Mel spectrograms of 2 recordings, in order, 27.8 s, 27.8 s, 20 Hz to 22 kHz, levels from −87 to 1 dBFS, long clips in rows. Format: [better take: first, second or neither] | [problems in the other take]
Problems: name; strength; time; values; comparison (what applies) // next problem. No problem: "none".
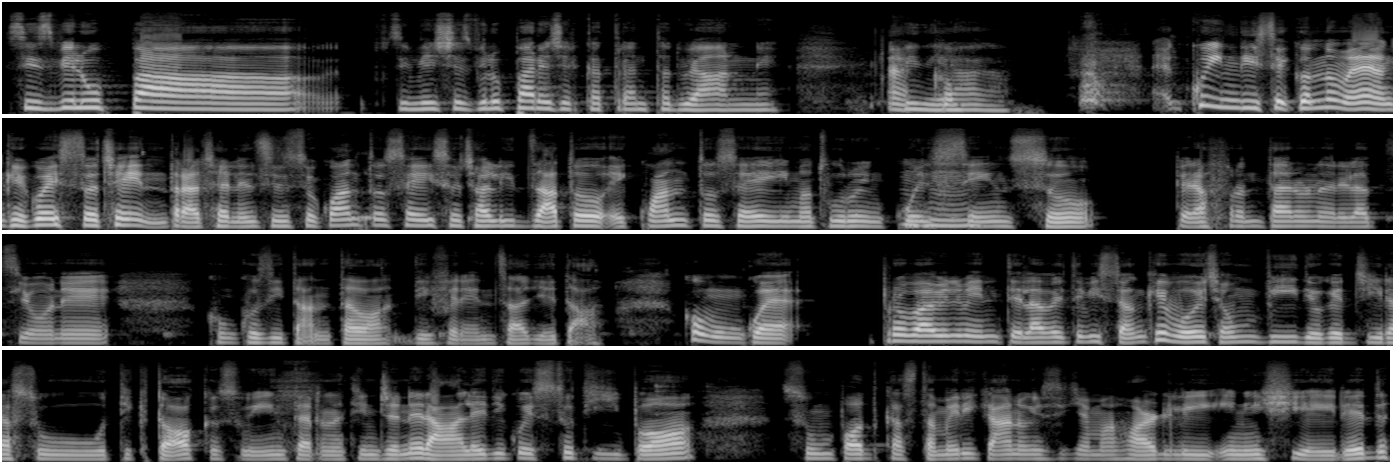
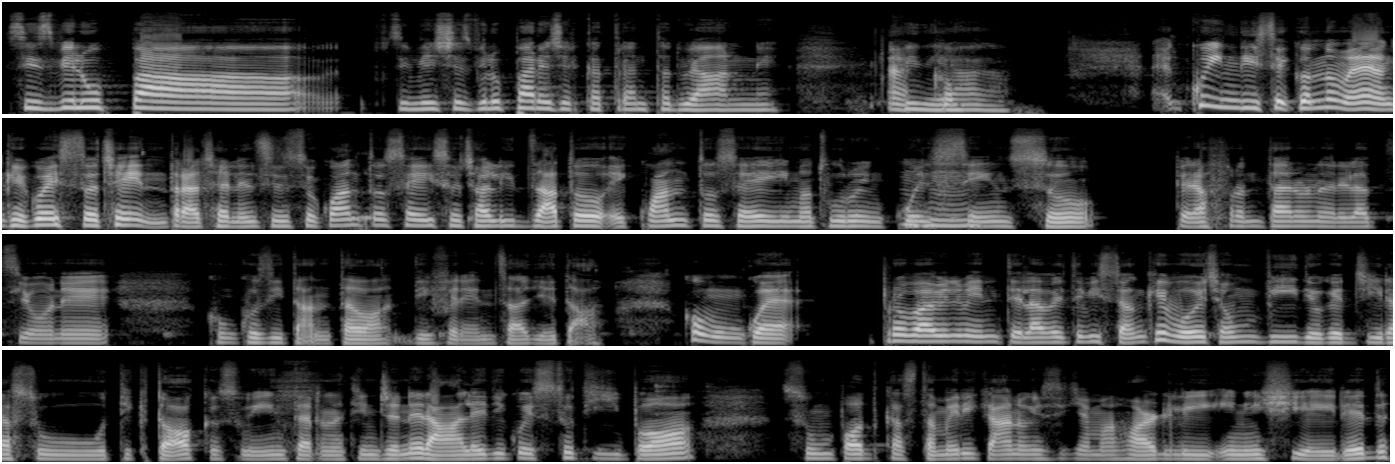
second | dog barking; faint; at 5.5 s; peak 10 dB below the speech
